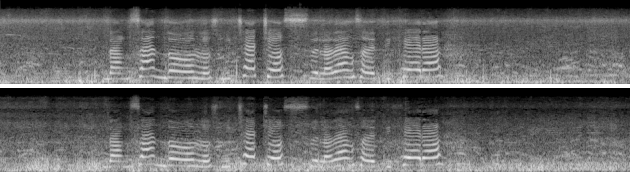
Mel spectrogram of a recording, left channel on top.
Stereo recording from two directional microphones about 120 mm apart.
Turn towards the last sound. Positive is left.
turn(degrees=20)  # may be behind; listen again after turning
